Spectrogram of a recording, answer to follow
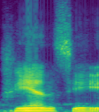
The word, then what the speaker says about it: fiancée: So fiancé is male. Both are pronounced as fiancé, but there is just a difference in spelling.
